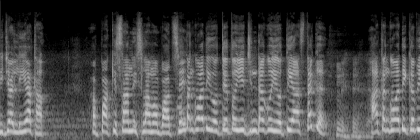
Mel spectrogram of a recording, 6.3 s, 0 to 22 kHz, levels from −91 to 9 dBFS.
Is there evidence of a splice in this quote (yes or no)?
yes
